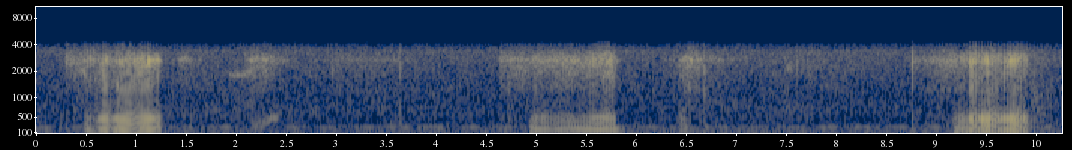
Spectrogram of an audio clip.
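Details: Sleeping French Bulldog (Frenchie) napping: three loud, rattling snores about every four seconds, roughly 15 breaths a minute, with quiet between them; snoring.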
